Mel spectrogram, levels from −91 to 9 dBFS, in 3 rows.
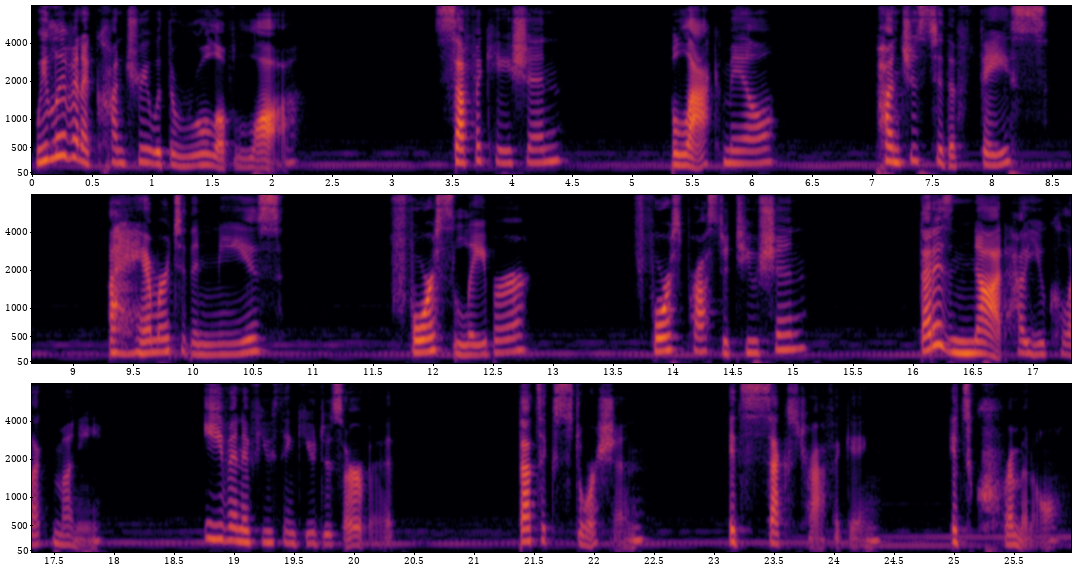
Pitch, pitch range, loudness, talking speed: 195 Hz, 185-220 Hz, -32 LUFS, 105 wpm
